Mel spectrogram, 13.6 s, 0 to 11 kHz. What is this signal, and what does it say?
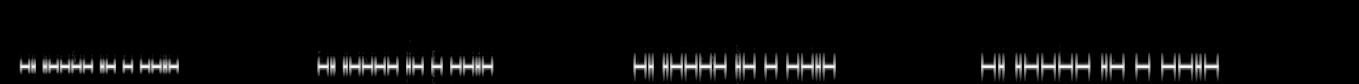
Morse code, heard as a keyed tone, about 35 wpm, 700 Hz. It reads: N1ATQ N1ATQ N1ATQ N1ATQ
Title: Speed Racing - USA Call Signs 28wpm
